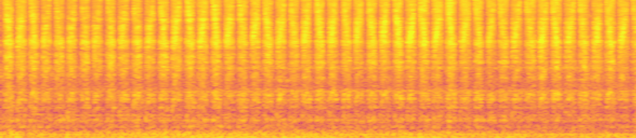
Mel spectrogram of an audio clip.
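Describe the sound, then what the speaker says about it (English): Guitar nut slots are filed down with quick, regular back-and-forth rasping strokes, a close, bright scraping rhythm repeating steadily for several seconds with no talking. "You scoot it over and now you're gonna grind down into it."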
